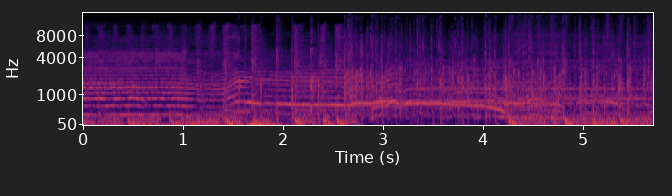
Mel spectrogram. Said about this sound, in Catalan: Ets aplaudir-se un mateix? Sí. Ho hem fet molt bé, realment.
